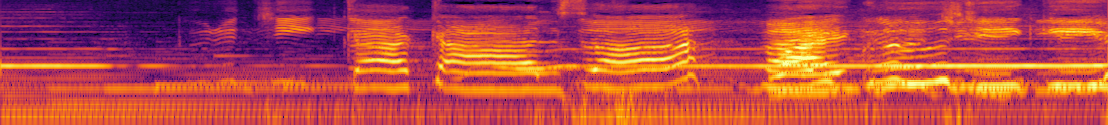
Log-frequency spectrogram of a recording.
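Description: A child singing solo through a stage microphone and PA: a slow melody of long, wavering held notes with vibrato, starting about two seconds in. Underneath is a sustained instrumental note that fades out at the start.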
